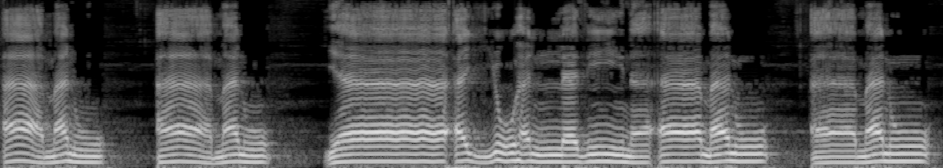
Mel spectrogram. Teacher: Jadi bukan mad dulu baru hamzah sebagaimana jaiz munfasil dan silah tawilah, tapi ini hamzah dulu baru mad. Hamzah dulu baru mad. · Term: mad badal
